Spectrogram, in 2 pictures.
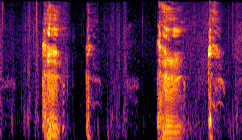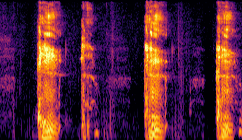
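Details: Uncontrollable, really bad barking cough at night that knocked the wind out of the person: five harsh, deep, barking coughs in a row with brief gaps between.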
